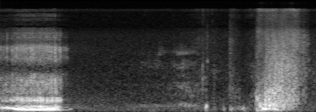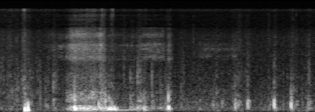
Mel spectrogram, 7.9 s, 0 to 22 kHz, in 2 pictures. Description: snoring is obnoxious but I love it , I had set an alarm for 9 and his snoring put me back to sleep.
